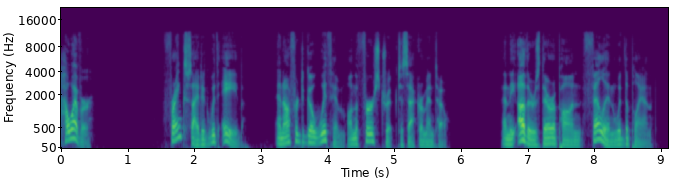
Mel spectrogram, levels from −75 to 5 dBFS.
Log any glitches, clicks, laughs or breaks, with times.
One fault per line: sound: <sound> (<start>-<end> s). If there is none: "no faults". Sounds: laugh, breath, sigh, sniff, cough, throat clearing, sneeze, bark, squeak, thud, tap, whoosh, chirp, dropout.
no faults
